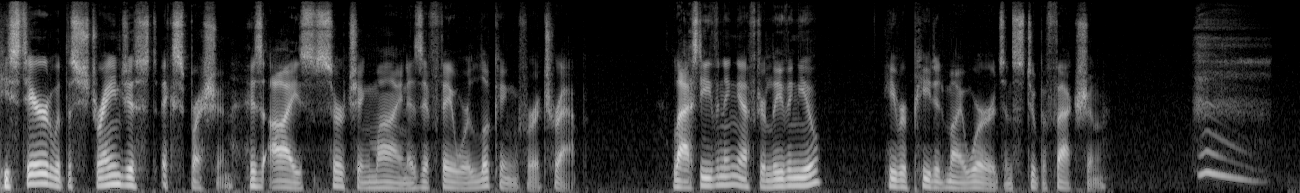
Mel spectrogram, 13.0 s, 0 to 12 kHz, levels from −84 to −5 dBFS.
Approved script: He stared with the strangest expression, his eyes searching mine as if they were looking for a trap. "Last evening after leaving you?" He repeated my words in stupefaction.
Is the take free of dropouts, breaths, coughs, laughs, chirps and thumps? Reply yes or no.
no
